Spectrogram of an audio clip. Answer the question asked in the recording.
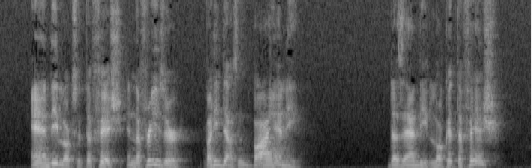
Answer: Yes, Andy looks at the fish in the freezer, but he doesn't buy any.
